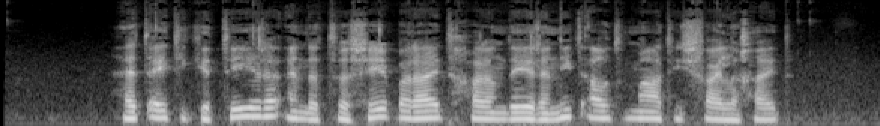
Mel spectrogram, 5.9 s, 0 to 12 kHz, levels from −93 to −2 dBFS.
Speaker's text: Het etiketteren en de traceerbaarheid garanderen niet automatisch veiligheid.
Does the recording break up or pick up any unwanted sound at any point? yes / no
no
